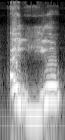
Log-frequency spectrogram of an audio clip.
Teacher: یا کو آپ مضبوطی سے ادا کریں گے کیونکہ یا کے اوپر تشدید لگی ہوئی ہے، سختی کے ساتھ پڑھا جائے گا۔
